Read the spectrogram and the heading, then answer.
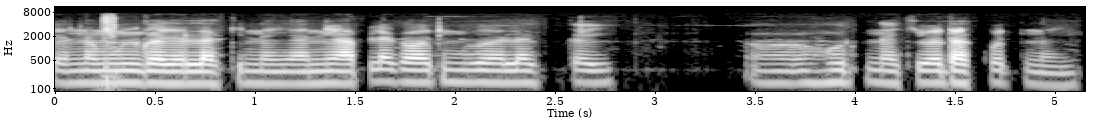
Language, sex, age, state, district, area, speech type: Marathi, male, 18-30, Maharashtra, Yavatmal, rural, spontaneous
